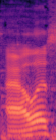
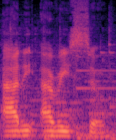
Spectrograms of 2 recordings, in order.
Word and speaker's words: Alice: But then when they're pronounced Japanese, like, I think the word is enunciation, they come off as Marisa and Arisu, right?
